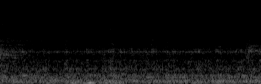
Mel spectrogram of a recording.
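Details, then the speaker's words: SMC A52 52-inch ceiling fan at medium speed, new out of the box: steady low rumble with faint whirring from horrible bearings; owner suspects poor-quality bearings typical of later SMC fans, or possibly no lubrication inside. "this thing has horrible bearings right out of the box"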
